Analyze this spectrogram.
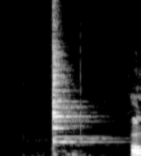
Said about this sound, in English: Oh, making noises. That is the gong stuff. Of justice.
